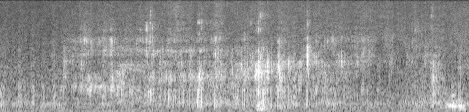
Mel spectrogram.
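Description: Hot water pours into a mug.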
